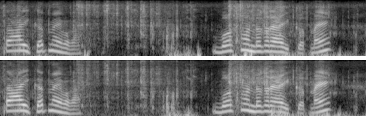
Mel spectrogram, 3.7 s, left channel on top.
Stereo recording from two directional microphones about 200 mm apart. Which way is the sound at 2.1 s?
20° left (ahead or behind).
